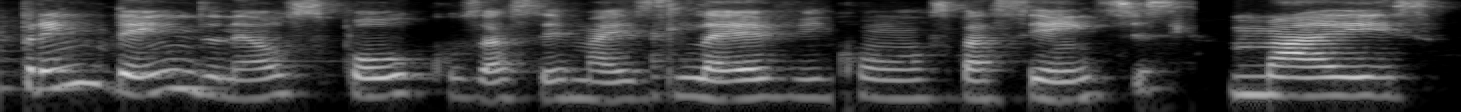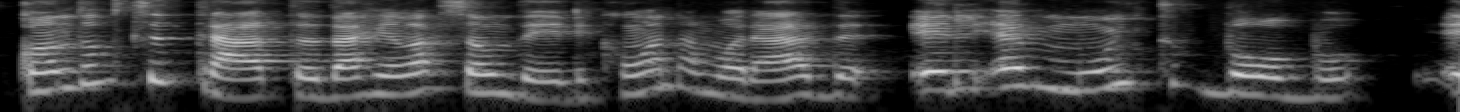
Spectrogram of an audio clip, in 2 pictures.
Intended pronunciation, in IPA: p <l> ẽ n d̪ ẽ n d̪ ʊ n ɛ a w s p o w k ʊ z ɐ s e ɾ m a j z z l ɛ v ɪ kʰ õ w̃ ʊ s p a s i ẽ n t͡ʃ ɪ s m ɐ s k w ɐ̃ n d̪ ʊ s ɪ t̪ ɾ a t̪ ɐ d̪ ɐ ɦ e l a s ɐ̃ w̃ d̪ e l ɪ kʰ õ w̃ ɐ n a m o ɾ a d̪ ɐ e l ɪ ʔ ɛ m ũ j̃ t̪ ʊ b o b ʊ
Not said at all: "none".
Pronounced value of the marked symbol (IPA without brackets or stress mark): ɾ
